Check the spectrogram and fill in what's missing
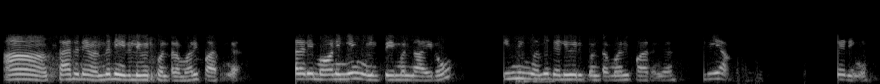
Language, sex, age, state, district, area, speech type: Tamil, female, 30-45, Tamil Nadu, Sivaganga, rural, conversation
